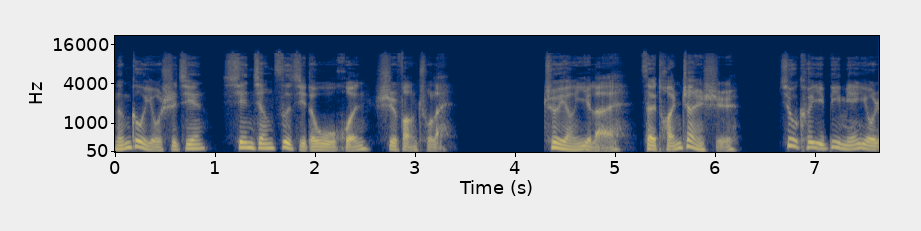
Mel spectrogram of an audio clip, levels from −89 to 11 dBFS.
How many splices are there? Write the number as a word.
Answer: one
